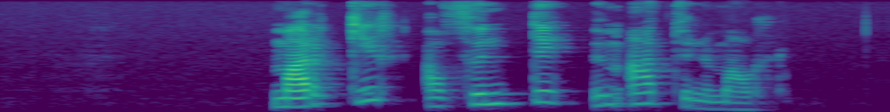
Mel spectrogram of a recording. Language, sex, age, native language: Icelandic, female, 40-49, Icelandic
